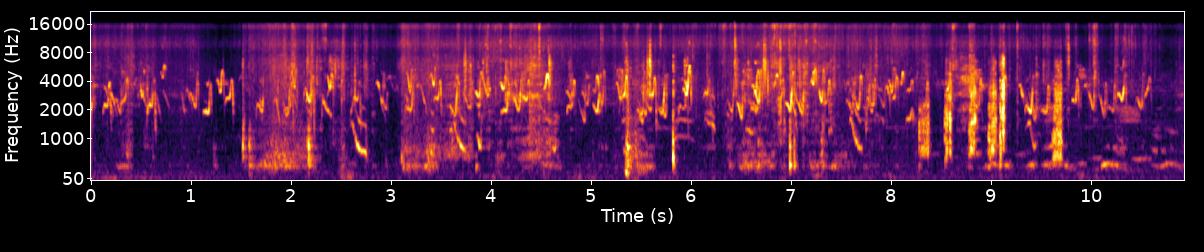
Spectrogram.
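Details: Grey francolin (teetar) chicks while feeding: a dense chorus of high, thin cheeps and downslurred chirps that overlap continuously, with brief louder bursts and a faint background hiss.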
